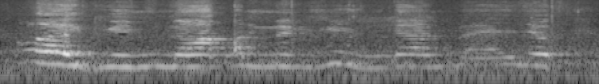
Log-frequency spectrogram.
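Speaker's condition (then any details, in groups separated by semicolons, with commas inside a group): Cerebral palsy; severe, cannot walk, feed or dress self; dysarthric, reduced lung capacity, prolonged talking effortful, speech recognition failed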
